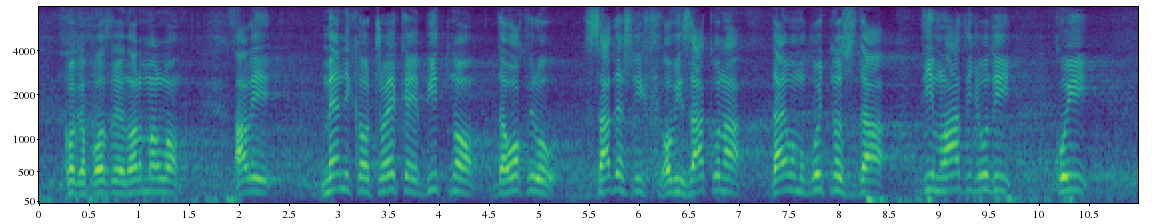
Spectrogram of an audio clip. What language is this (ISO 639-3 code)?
srp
